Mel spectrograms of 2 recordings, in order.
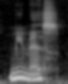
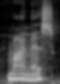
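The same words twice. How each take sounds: First: "Mimas" said MEE-mis; first pronunciation variant. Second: "Mimas" said MY-mis; alternative pronunciation. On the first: Host offers one way to say a moon's name, "Mimas" as MEE-mis. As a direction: say "Mimas" with a long ee in the first syllable. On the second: Host offers the other way to say a moon's name, "Mimas" as MY-mis. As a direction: say "Mimas" with an eye sound in the first syllable. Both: Shown as a demonstration. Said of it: "however you want to pronounce it".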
